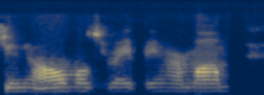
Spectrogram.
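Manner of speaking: usual speaking voice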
